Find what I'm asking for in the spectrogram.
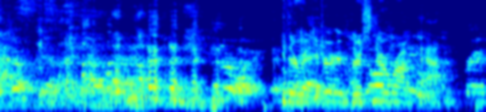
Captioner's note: people laughing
